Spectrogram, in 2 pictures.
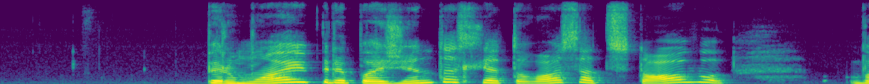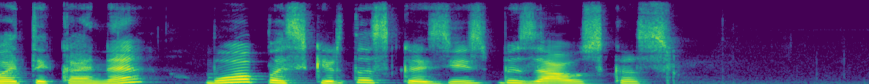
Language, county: Lithuanian, Klaipėda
